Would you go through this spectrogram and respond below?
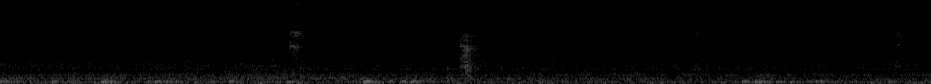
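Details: Cat gives four brief, soft, airy coughs spaced about two seconds apart over quiet background noise.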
